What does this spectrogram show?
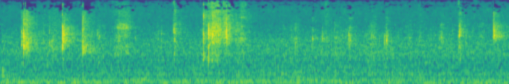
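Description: Close-up eating sounds of a person chewing braised chicken neck bones: scattered wet mouth clicks and smacks, with a denser run of chewing about three seconds in, over a low steady hum.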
